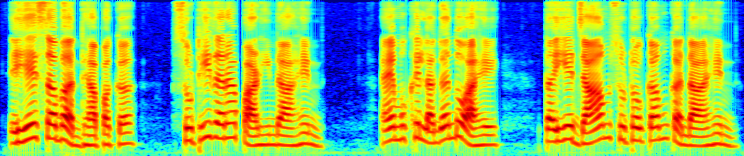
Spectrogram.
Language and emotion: Sindhi, neutral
